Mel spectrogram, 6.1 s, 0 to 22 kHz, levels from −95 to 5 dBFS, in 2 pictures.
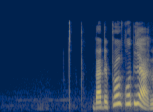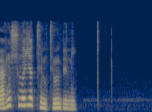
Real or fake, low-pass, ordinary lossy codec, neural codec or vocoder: fake; 9.9 kHz; none; autoencoder, 22.05 kHz, a latent of 192 numbers a frame, VITS, trained on one speaker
